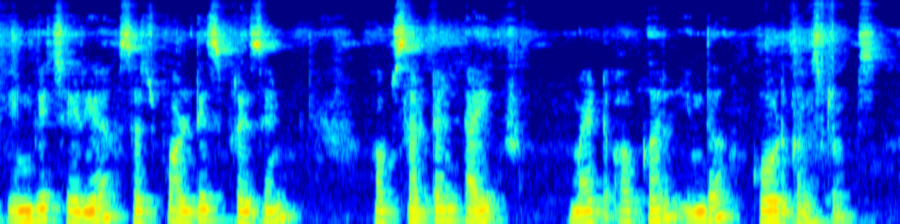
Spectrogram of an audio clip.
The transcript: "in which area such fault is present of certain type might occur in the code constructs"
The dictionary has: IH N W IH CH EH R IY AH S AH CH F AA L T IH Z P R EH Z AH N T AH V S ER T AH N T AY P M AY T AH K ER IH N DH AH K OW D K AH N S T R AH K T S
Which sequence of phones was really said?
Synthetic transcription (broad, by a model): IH N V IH CH EH R IY AH S AH CH P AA L T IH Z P R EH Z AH N T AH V S ER T AH N T AY P M AY T AH K ER IH N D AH K OW D K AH N S T R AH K T S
